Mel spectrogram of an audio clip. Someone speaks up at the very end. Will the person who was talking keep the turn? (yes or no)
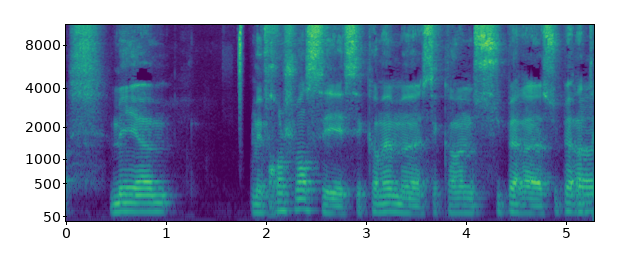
yes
